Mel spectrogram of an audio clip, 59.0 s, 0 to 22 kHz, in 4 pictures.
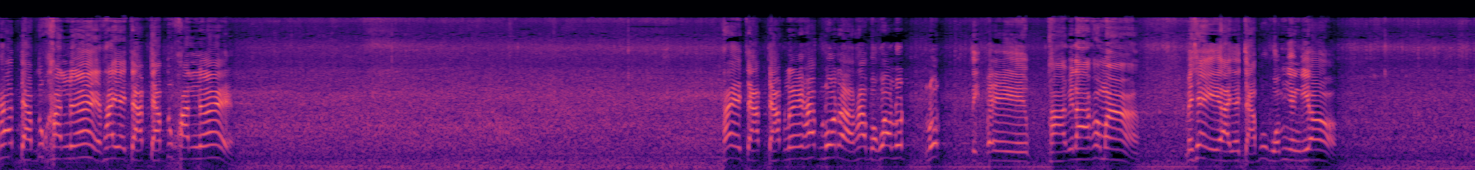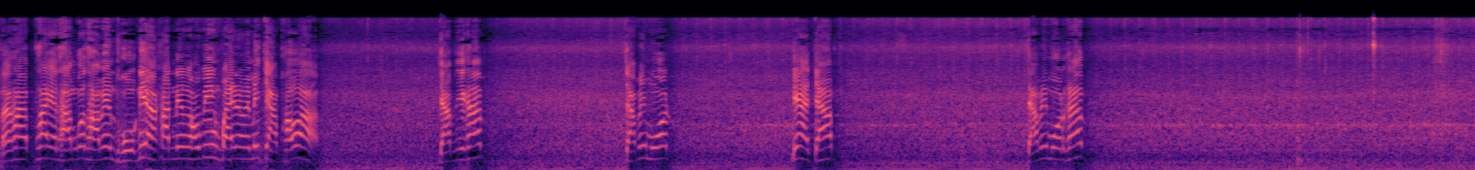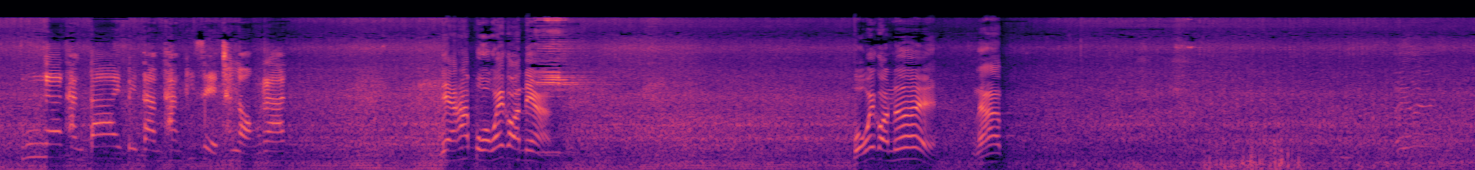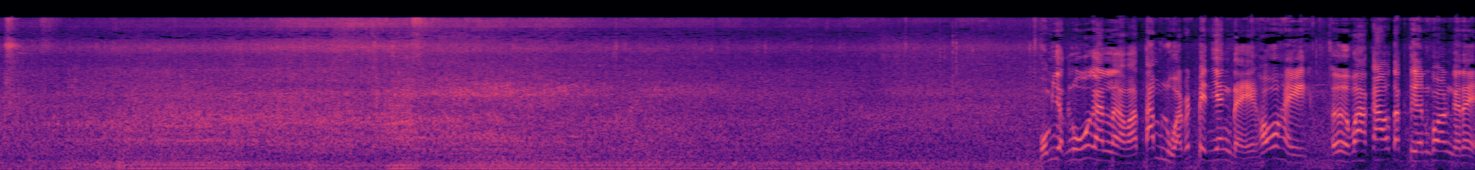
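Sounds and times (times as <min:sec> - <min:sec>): vehicle engine idling: 0:00.0 - 0:32.8, 0:37.5 - 0:45.5
road traffic: 0:00.0 - 0:59.0.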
